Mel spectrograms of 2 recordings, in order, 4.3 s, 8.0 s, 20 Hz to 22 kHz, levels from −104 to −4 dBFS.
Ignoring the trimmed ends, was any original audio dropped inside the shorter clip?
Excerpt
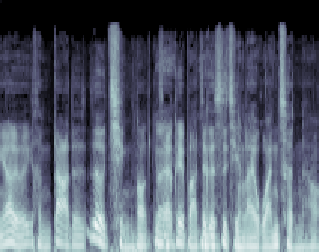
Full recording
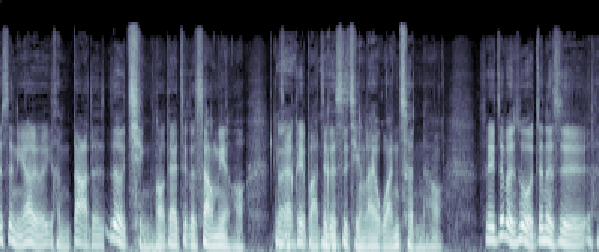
yes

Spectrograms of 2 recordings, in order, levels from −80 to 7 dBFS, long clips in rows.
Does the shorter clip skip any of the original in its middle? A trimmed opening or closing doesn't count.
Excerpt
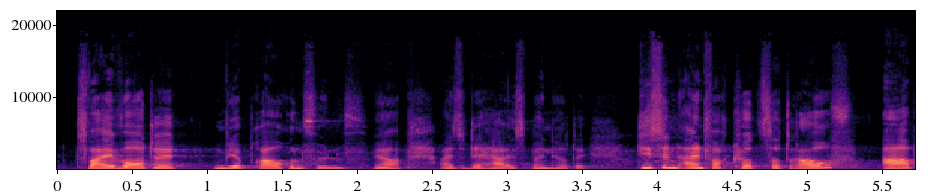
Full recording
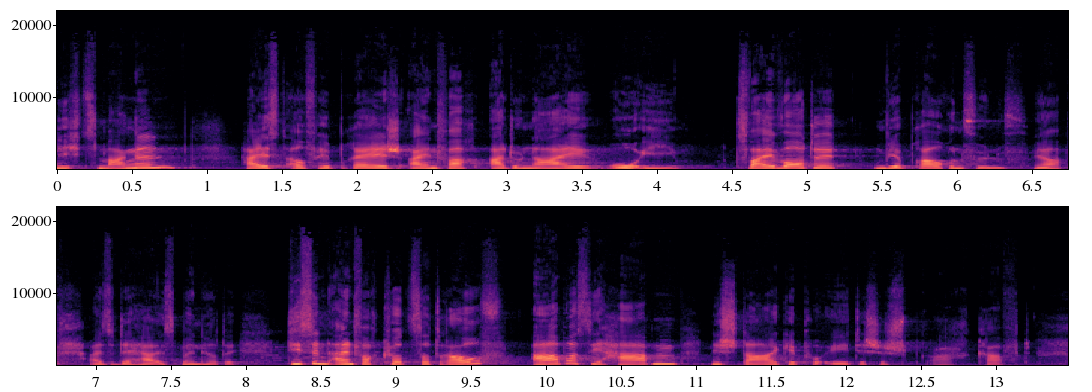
no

